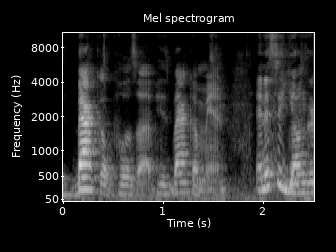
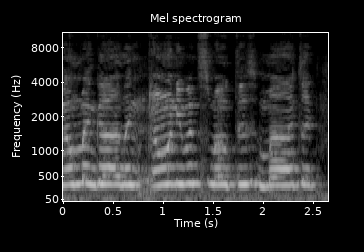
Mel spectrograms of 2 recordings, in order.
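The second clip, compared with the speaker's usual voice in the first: staged tearful wail, much higher; fake crying; 8 semitones higher, 5 dB louder than usual. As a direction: play up the tears to the officer.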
